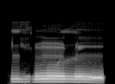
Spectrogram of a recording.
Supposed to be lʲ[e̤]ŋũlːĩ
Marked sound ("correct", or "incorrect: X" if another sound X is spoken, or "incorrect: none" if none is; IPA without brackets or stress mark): correct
